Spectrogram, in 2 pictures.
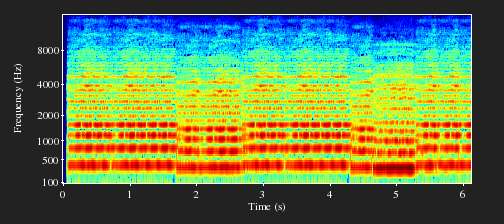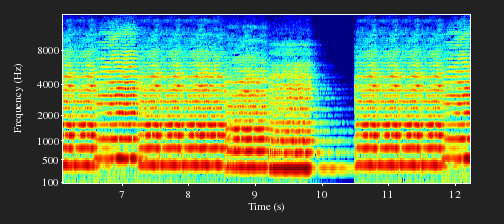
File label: hang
